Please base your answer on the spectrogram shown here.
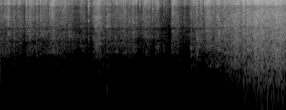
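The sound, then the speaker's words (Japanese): A plastic bag is crumpled by hand, giving a continuous, irregular crackle of crinkles and rustles that lasts about two seconds with no pauses. “もうこのビニール袋もぽいかな。”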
